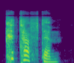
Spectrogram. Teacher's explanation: a shva is a murmuring sound, a shvana, at the beginning of a word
